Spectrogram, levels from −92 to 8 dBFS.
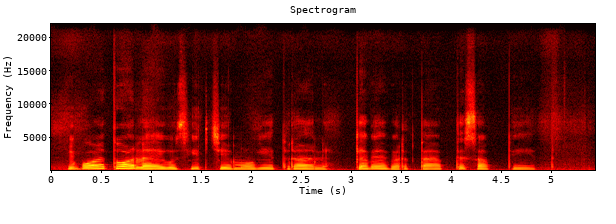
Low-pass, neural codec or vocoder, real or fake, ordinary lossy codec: none; codec, 44.1 kHz, 7.8 kbps, DAC; fake; none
